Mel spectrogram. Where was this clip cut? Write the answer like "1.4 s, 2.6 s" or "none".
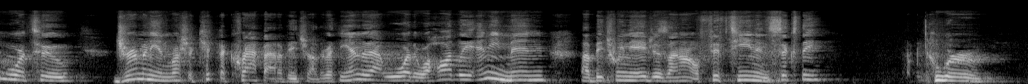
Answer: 4.1 s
